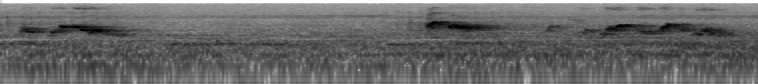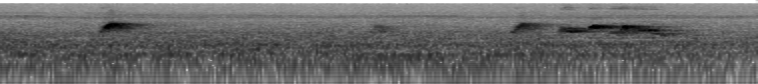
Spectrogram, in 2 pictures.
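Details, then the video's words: Red-whiskered bulbul used as a trapping decoy to recapture an escaped bird; bright whistled phrases repeated every second or two, some slurred downward, over steady low-pitched background noise. "Bẫy chào mào"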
